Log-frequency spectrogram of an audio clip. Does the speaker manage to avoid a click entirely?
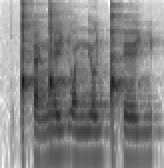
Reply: no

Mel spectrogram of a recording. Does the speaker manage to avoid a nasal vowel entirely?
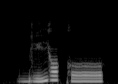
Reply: yes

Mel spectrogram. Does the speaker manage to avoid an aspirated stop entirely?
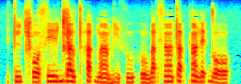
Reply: no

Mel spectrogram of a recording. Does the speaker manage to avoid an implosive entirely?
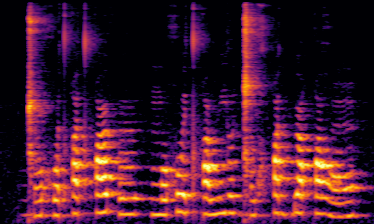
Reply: no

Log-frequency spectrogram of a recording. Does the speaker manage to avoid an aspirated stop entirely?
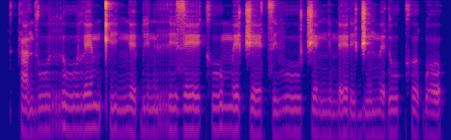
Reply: no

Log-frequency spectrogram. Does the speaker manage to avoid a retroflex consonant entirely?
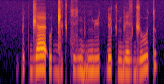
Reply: yes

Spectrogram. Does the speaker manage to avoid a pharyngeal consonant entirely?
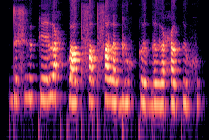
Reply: no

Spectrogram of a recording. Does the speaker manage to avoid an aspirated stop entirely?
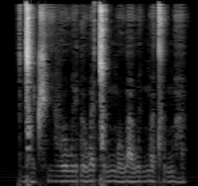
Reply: no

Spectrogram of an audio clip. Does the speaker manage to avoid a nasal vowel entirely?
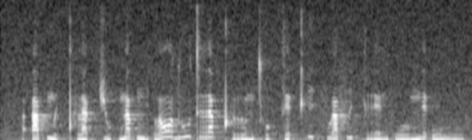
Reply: yes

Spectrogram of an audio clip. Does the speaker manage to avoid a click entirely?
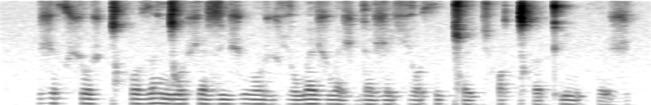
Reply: no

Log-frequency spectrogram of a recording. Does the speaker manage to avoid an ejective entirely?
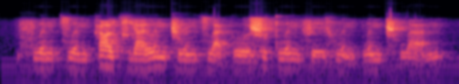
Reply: yes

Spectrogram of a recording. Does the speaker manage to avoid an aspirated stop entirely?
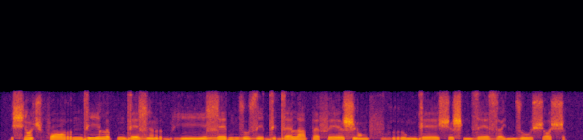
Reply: yes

